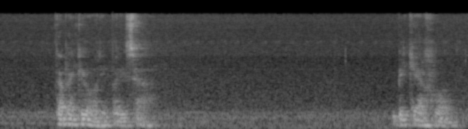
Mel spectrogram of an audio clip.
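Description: A middle-aged man speaks calmly through a headset microphone, in short phrases with pauses.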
